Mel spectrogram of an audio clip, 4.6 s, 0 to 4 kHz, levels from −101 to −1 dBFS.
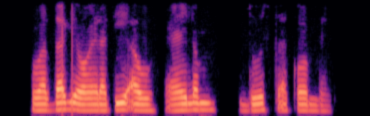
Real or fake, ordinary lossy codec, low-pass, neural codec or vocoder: real; Opus, 64 kbps; 3.6 kHz; none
